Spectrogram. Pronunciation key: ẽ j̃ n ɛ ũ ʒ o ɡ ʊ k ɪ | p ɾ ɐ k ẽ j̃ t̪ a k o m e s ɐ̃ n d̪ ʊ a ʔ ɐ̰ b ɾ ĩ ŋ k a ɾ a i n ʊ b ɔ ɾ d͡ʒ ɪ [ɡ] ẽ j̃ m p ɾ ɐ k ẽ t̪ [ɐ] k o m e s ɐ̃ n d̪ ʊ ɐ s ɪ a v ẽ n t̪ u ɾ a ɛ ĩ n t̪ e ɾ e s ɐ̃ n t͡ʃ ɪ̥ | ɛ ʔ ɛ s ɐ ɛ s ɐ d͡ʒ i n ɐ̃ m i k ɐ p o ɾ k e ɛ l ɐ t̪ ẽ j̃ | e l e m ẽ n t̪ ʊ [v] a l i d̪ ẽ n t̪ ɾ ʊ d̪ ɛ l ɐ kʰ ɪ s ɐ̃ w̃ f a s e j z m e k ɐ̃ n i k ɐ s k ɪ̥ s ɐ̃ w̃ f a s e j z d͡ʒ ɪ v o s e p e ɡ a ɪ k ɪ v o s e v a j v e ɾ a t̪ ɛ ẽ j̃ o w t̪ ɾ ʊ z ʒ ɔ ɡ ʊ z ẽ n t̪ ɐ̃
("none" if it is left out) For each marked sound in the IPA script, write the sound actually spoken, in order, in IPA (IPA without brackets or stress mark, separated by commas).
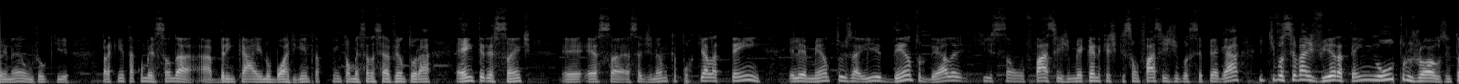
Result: ɡ, a, z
